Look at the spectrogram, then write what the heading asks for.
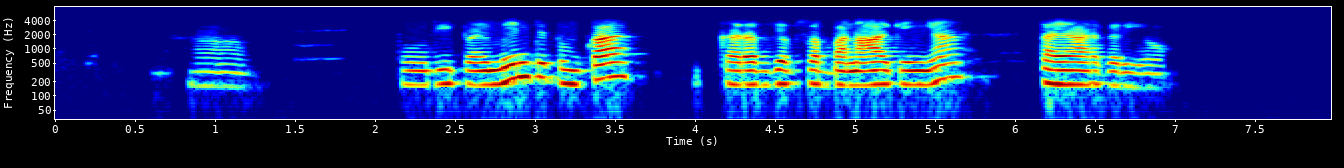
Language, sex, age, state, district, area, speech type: Hindi, female, 60+, Uttar Pradesh, Hardoi, rural, conversation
